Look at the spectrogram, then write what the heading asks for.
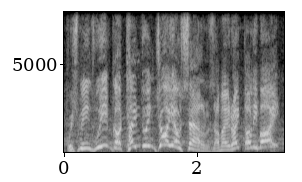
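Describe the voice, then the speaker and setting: An actor with a Welsh accent voicing a cheeky, excitable little male fairy sidekick in an animated fantasy game. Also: very high voice, a little fast, gravelly, exaggerated voice. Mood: jolly, cheeky.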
